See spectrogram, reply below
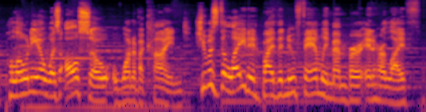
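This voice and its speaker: High-voiced man reacting over music. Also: fairly bright tone. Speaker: YouTube game streamer. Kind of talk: reaction commentary, reading lore text aloud and commenting casually. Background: background music.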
